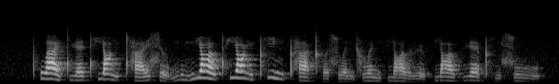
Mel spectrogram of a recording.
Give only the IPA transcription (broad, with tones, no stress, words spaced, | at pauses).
pʰwa˥˩ɪ̯t̪ɥɛ˧˥t̪ʰjɑ˥˩ŋ t̪ʰa˧˥ɪ̯sɹ̩˨˩mu˥˧ mjɑ˥˧ʊ̯t̪ʰjɑ˥˧ŋpʰi˥˧n pʰä˥˩kʰɤ˩ swə̰˨˩nʂwə˥˧npjɑ˥˩ʊ̯ɻɻ̩˨˩ pjɑ˥˧ʊ̯pɥɛ˥˩pʰi˩ su˥˩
